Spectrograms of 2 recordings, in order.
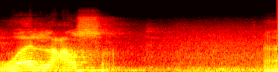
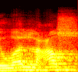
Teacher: Dia ada takrirat. Dia kena ada sifat huruf ra yang ada takrir tu dibunyikan sedikit. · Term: takrir ra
